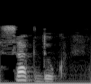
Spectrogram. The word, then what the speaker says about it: zakdoek: Bijvoorbeeld, laten we zeggen, het woord zakdoek. Zakdoek, ja? Ja, zakdoek. Jij schreef het met k, zak. Waarom dat de volgende begint met een klinkende medeklinker, zakdoek.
